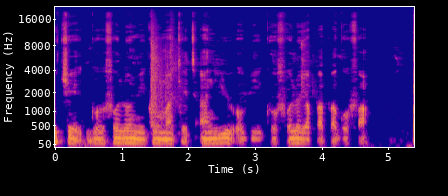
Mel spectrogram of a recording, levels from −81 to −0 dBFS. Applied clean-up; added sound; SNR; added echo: classical method Wiener filter.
